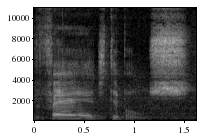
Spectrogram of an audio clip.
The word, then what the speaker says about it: vegetables: The container is full of fruits and vegetables. Então, o recipiente ele está full, está cheio of fruits and vegetables. Essa sílaba forte aqui no ve.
